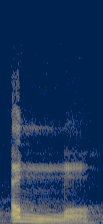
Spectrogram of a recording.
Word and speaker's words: Allah: yang ketiga ini adalah pengucapan lafal Allah Hai level Allah dimanapun kapanpun maka alam yang terdapat pada level udahlah tersebut mesti ditebalkan Allah Rasulullah kecuali kalau lafadz Allah didahului oleh huruf yang berharakat kasrah maka lam kembali dibaca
